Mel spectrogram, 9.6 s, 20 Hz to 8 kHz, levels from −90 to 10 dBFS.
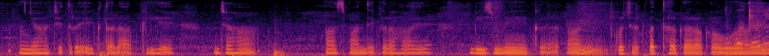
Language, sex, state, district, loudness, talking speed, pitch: Hindi, female, Chhattisgarh, Bastar, -28 LUFS, 130 wpm, 155 Hz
